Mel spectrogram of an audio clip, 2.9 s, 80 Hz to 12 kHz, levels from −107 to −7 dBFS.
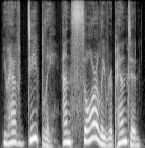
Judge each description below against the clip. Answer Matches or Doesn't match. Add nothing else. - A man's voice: Doesn't match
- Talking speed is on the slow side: Matches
